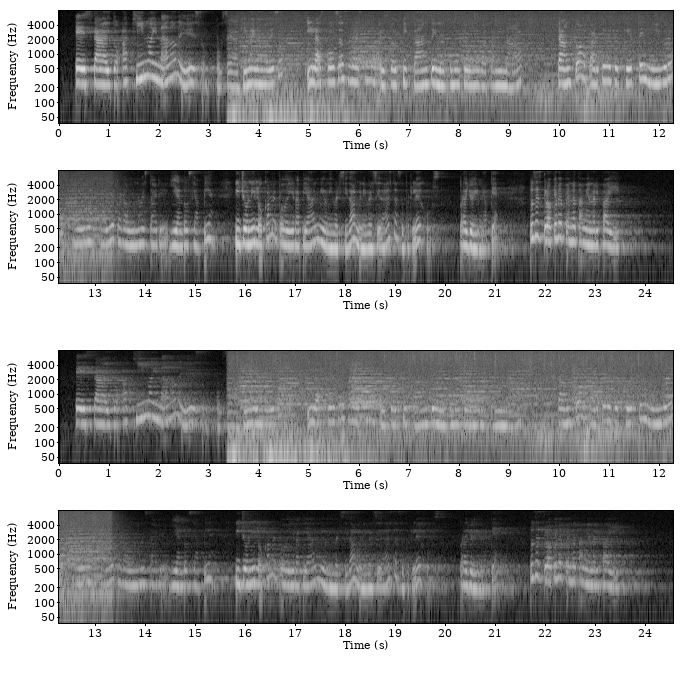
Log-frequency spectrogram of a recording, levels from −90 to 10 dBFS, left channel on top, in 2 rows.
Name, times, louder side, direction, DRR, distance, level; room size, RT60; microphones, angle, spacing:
voice 1, 0.3-9.3 10.0-15.4 15.8-19.8 20.3-21.1 21.7-23.5, left 6 dB, 70° left, 11 dB, 0.3 m, -21 dB
sound 1, 3.3-13.3, right 4 dB, 35° right, 0.6 m, -28 dB
15.0 x 13.5 x 5.6 m, 2.5 s
head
